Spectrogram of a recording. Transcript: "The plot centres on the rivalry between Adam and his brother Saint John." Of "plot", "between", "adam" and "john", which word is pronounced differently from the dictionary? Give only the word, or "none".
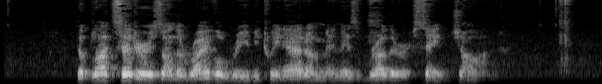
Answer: plot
